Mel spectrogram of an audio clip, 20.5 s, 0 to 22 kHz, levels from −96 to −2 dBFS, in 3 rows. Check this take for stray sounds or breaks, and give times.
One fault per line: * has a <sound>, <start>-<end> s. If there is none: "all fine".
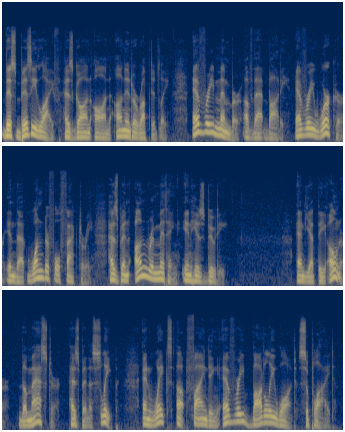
all fine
